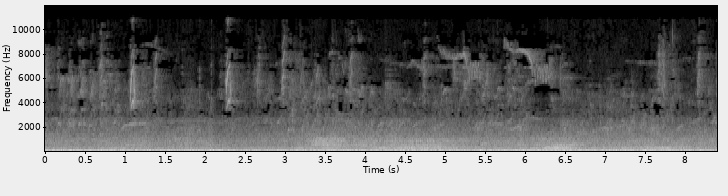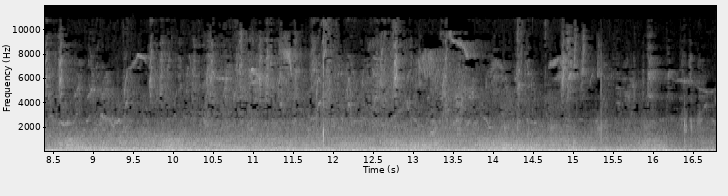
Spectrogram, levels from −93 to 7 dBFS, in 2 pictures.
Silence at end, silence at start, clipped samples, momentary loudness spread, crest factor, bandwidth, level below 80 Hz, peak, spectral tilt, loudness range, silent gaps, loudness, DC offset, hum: 0 s; 0 s; under 0.1%; 4 LU; 16 dB; 10 kHz; -20 dBFS; -2 dBFS; -6.5 dB/octave; 2 LU; none; -22 LUFS; under 0.1%; none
